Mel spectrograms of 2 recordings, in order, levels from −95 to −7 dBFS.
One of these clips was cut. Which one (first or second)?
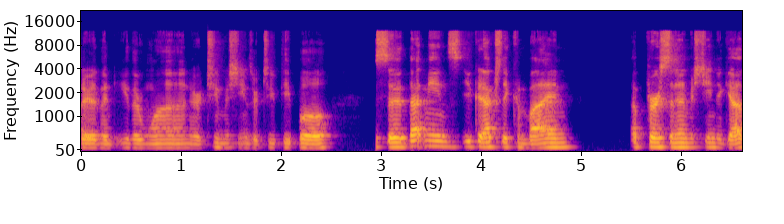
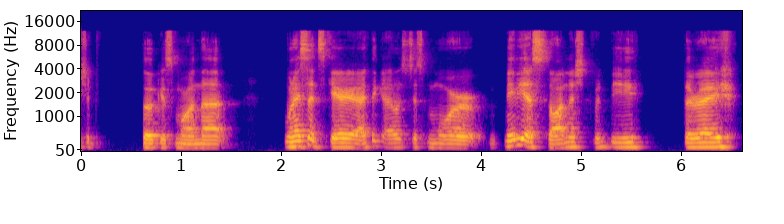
first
